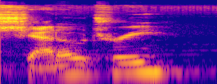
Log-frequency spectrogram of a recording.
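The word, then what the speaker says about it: Scadutree: It It's pronounced shadow tree, but it looks like Scadoo tree because it uses old English spelling.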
